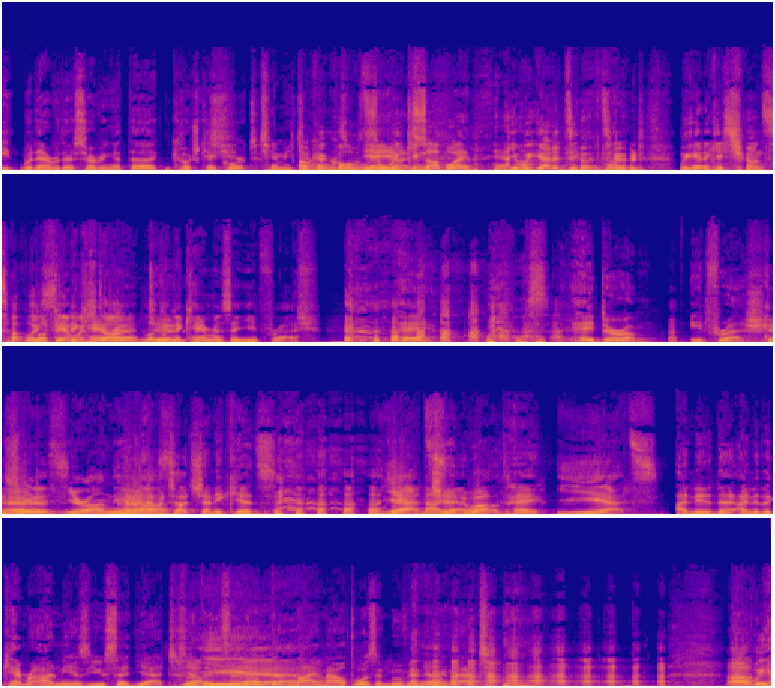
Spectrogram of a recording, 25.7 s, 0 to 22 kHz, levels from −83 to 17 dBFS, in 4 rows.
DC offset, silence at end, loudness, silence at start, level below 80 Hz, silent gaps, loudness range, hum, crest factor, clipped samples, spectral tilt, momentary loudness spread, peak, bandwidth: under 0.1%; 0 s; -16 LUFS; 0 s; -38 dBFS; 18.43-18.47 s; 3 LU; none; 12 dB; under 0.1%; -5.5 dB/octave; 10 LU; -2 dBFS; 16.5 kHz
